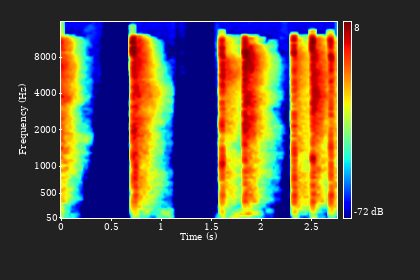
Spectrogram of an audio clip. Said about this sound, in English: I hope that clap did not hurt your ears. If you were in headphones, I apologize.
